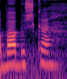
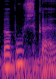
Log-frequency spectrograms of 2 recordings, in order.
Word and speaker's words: babushka: um another picture of a babushka that's how you pronounce it not babushka as some say i can speak some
